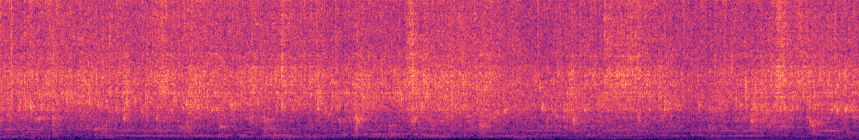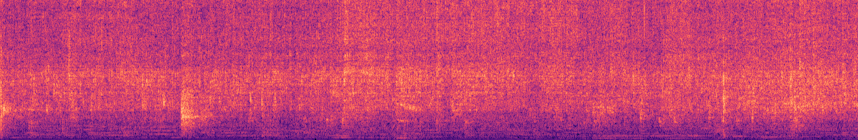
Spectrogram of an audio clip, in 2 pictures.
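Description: Chicken frying in hot oil in a pot: a steady sizzle with a few sharp pops of spattering oil.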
